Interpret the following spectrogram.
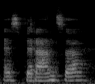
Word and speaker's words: Esperanza: i'm having esperanza okay can you just can you pronounce it yourself esperanza okay esperanza some would be like esperanza whatsoever depending on you know where you are from okay guys so today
